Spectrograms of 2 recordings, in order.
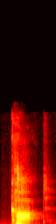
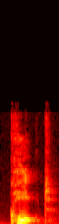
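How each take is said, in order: First: It has the merged Canadian vowel. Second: It has the separate British vowel. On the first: "In Canadian English, we have what is known as a merger" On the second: "But in England, they say this word as caught"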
